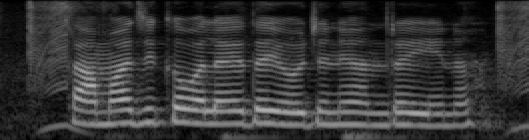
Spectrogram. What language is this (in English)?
Kannada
